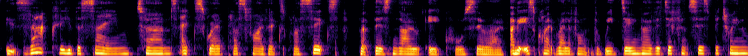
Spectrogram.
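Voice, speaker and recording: A woman's voice: rumbling low, a little mellow. A woman from the UK with a British accent, patiently explaining maths step by step as a teacher. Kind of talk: step-by-step tutorial narration.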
